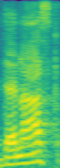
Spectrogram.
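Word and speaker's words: Gdańsk: तो वेस्चुला, हाँ एक पोर्ट लिखिएगा, इसके मुहाने पे लिखिए पोर्ट है, दनास्क पोर्ट इसके किनारे है। दनास्क जी से लिखा होगा, जी से, जी साइलेंट होता है।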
